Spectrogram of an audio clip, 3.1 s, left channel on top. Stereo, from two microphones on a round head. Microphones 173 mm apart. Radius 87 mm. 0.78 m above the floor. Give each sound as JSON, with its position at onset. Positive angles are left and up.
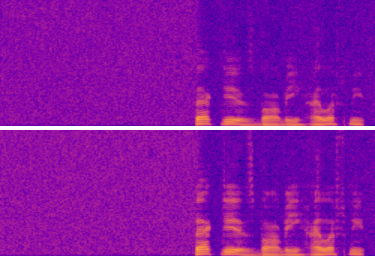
{"t": 1.6, "sound": "a man speaking", "side_deg": -60}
